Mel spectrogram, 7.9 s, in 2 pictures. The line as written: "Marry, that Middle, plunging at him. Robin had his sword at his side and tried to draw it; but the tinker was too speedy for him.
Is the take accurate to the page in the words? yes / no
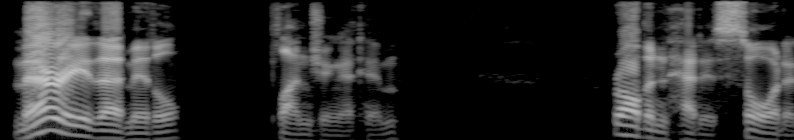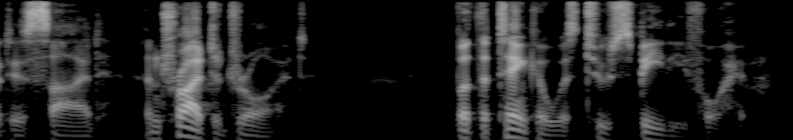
yes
